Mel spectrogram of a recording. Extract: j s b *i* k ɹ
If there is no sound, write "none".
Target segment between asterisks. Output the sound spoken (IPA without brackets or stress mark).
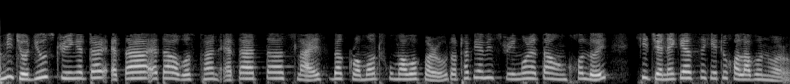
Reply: a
